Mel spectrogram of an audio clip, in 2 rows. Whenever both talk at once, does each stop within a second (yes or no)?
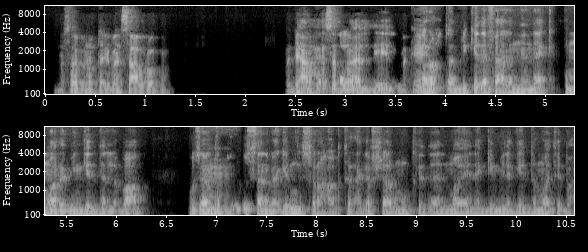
no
